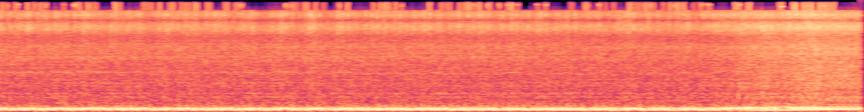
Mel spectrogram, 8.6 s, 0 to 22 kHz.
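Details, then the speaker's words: 1951 Buick with turbo LS V8, warming up to open thermostat: even low idle rumble, revs lifting slightly near the end, no lifter or rocker ticking; valvetrain quiet, longer pushrods judged unnecessary. "Seems to have quieted down quite a bit, so I think I'm good to go. I don't think I need longer push rods."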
